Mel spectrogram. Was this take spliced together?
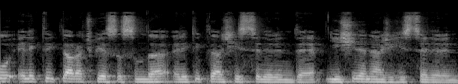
no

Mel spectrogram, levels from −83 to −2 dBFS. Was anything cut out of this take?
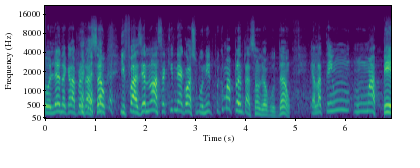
no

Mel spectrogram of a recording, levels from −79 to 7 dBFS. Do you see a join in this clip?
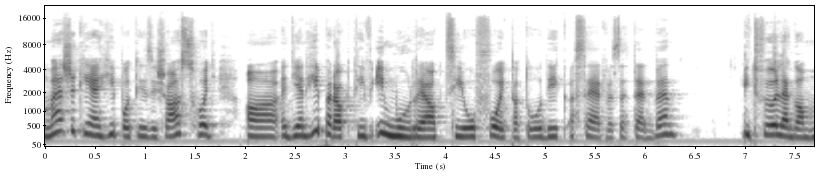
no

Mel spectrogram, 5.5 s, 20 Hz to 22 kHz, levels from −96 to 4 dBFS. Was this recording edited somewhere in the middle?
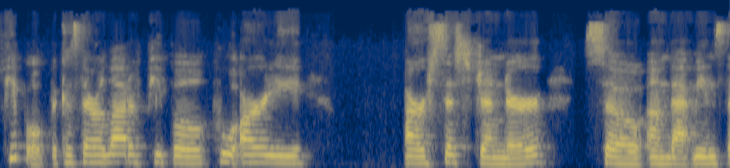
no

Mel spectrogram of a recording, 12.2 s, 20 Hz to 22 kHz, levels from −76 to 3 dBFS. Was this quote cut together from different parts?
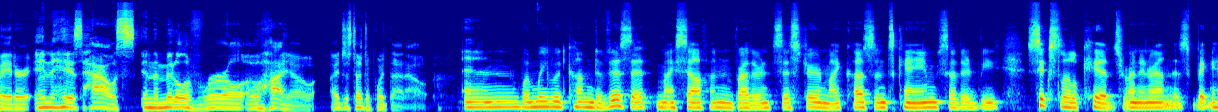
no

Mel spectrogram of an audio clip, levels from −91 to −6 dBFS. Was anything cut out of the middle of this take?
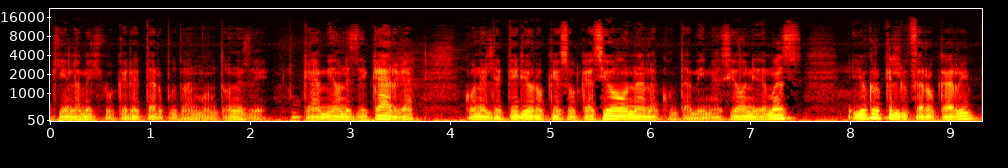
no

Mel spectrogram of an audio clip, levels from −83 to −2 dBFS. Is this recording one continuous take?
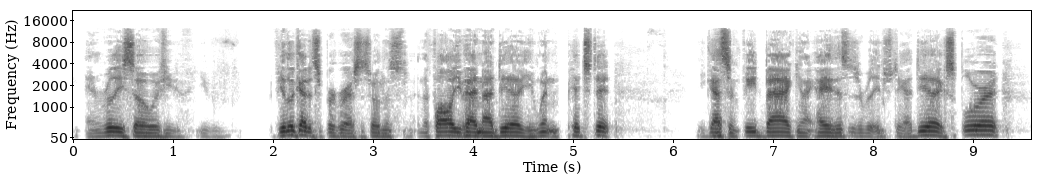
yes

